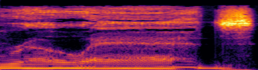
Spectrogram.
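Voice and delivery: Roads drawn out low and loud; Roads, low and dragged out, stoner style; stoned roads. Retold or imitated. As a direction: stretch the word Roads into two slow syllables. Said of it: "they were talking about roads".

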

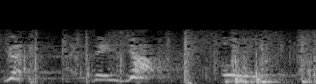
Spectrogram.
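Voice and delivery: slow high loud yell; straining shout. Acted. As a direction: strain against a heavy blow. Fight in torchlight.

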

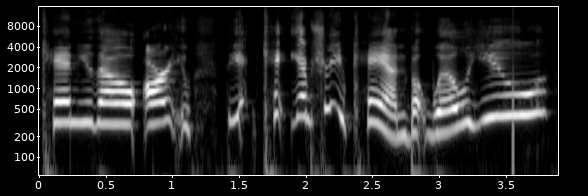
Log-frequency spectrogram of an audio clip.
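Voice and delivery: pointed teasing question, the last words stretched slow; skeptical challenge. Retold or imitated. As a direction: needle him with mock doubt. Doubting husband's promise, retold.

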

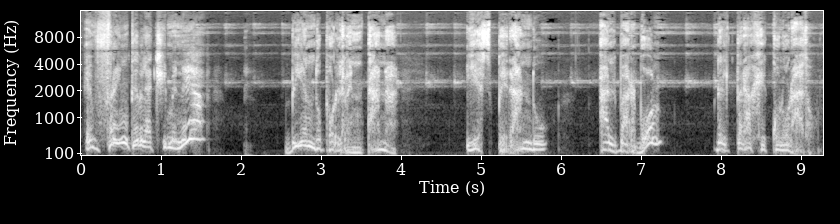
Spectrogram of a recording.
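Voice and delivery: slow, low meditation voice; guided meditation. Acted. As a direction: lead a calm Christmas visualization slowly. Leads a mock meditation.

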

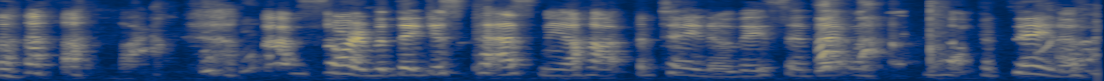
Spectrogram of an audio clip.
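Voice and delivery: real giggles breaking in; laughing through words. Real, not acted. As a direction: laugh while apologizing. Laughs at the guides' hot potato.

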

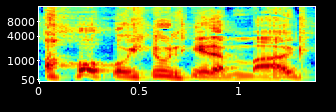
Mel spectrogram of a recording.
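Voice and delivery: high, slow, incredulous wife voice; mock surprise. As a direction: act amazed he would even ask. Wife feigning surprise at giant.

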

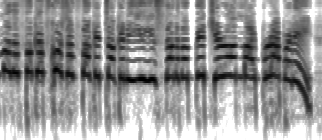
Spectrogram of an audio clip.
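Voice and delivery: high, loud imitation of her furious tirade; enraged drunk landowner yelling; screaming stranger. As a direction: screech it at the top of your voice. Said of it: "screaming at the top of her lungs".

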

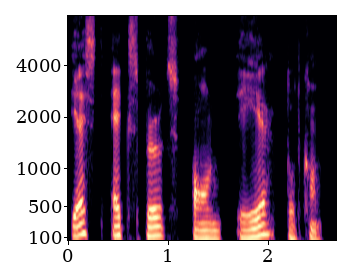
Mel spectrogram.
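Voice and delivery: slow, spaced-out web address; careful dictation. Real, not acted. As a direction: dictate it slowly, word by word.

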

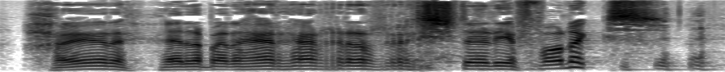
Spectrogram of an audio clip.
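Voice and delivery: put-on a tipsy Scottish litter worker greeting a rock star, in a Scottish accent; drunk Scottish accent. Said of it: "as thick a Scottish accent as I've ever heard".

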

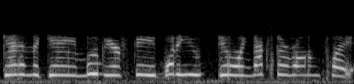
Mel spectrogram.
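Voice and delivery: high, loud mock berating; imitated sideline screaming. Parents berating young kids from the sidelines, mock screaming. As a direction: yell orders like an overbearing soccer parent. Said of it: "where they're screaming".

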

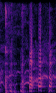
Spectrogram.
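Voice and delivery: high-pitched burst of laughter. Real, not acted. Amused at the not-my-mother line, a high laugh.

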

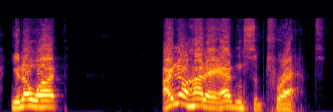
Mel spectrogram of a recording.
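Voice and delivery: high, loud snarky comeback; snarky retort. Retold or imitated. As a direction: snap back with pointed sarcasm. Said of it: "I got really fucking snarky".

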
